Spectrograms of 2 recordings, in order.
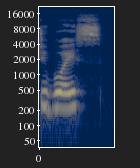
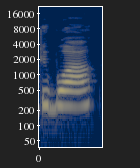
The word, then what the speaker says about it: Dubois: And before any of you come at me, it is pronounced Dubois, not Dubois.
